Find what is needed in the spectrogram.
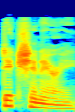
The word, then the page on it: dictionary: American English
